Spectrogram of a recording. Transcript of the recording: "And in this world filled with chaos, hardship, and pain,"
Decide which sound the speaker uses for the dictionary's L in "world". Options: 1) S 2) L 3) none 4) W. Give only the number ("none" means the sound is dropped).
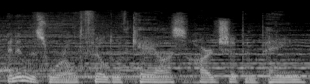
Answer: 2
